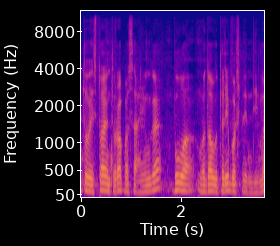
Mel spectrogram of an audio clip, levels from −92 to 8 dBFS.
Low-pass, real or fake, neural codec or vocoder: 10.8 kHz; fake; codec, 44.1 kHz, 7.8 kbps, DAC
